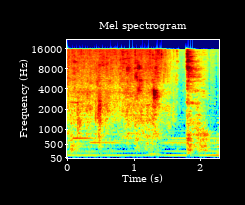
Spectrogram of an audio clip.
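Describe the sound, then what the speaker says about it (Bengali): Paneer pieces fry in hot oil in a pan, half the batch at a time, giving a steady close sizzle with a few brief stirring clatters and a sharp spoon knock near the end. "অর্ধেকটা দিলাম, অর্ধেকটা তুলে নিয়ে তারপর আবার অর্ধেকটা ভেজে নেব"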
